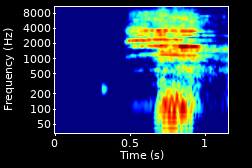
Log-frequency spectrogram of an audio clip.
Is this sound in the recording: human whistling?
no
